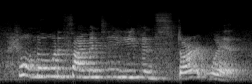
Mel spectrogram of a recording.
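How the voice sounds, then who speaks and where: A woman's voice: extremely high pitch, a little fast, a little hiss or hum. A young woman playing an anxious teenage schoolgirl who is falling behind in her classes, in a student film. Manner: anxious, pleading. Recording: roomy echo with faint music.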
